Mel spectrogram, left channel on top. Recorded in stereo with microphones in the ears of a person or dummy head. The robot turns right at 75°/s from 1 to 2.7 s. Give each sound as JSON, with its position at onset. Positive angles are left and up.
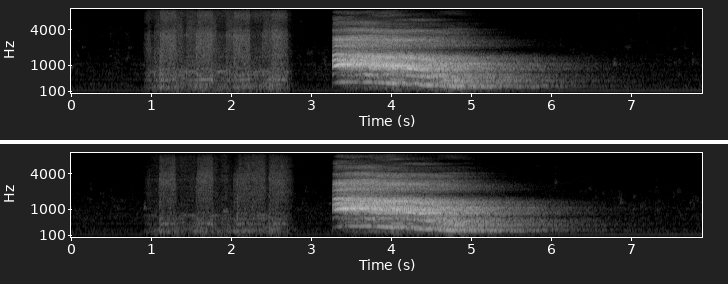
{"t": 3.3, "sound": "a scream", "side_deg": 35, "distance_m": 1.0}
